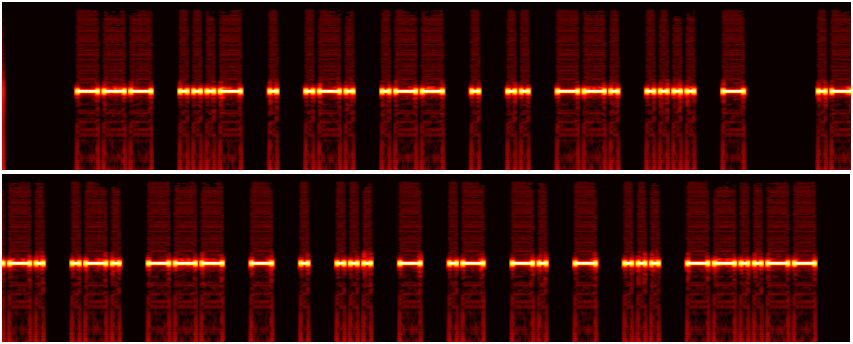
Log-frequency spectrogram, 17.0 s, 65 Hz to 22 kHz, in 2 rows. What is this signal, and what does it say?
Morse code, heard as a keyed tone, about 18 wpm, spaced as for 15 wpm, 1000 Hz. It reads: OVERWEIGHT PROTESTANTS,
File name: qotdfiles / 15wpm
